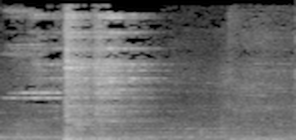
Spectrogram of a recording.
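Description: A short, sharp metallic screech of gym equipment, metal scraping on metal for about half a second, starting about halfway through.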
